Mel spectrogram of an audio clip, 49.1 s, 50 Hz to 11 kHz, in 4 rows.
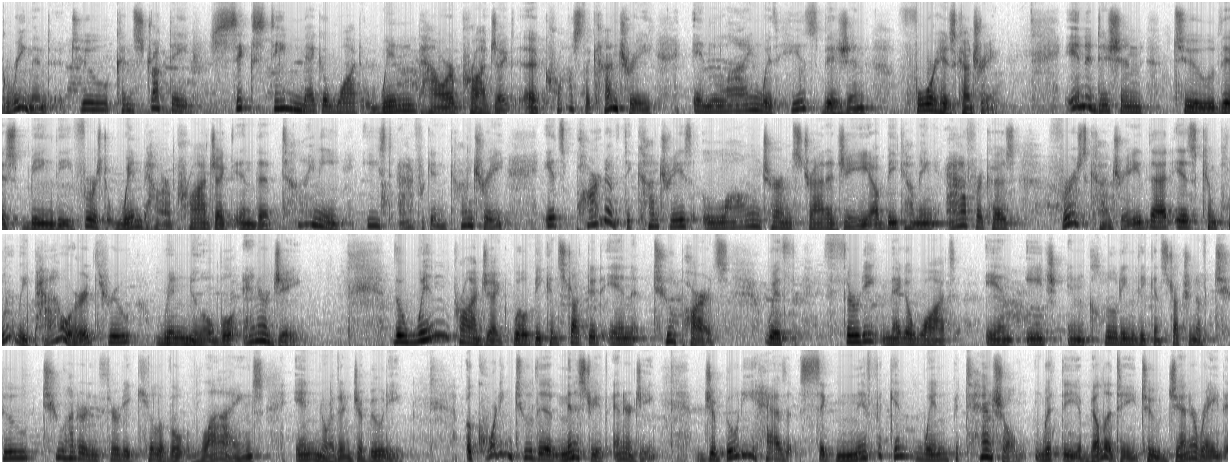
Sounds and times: Speech: 0:00.0 - 0:27.7, 0:28.3 - 0:49.1.

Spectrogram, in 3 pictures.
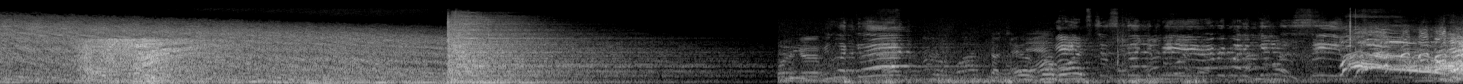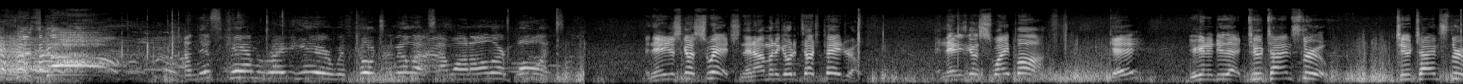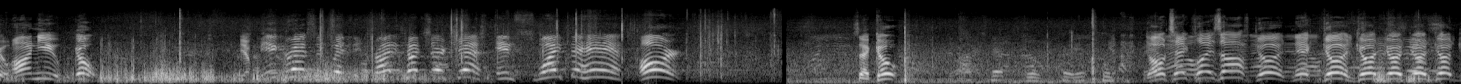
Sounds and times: Speech: 0:07.8 - 0:13.6, 0:16.1 - 0:20.4, 0:24.0 - 0:25.1, 0:31.6 - 0:36.1, 0:37.3 - 0:43.8.

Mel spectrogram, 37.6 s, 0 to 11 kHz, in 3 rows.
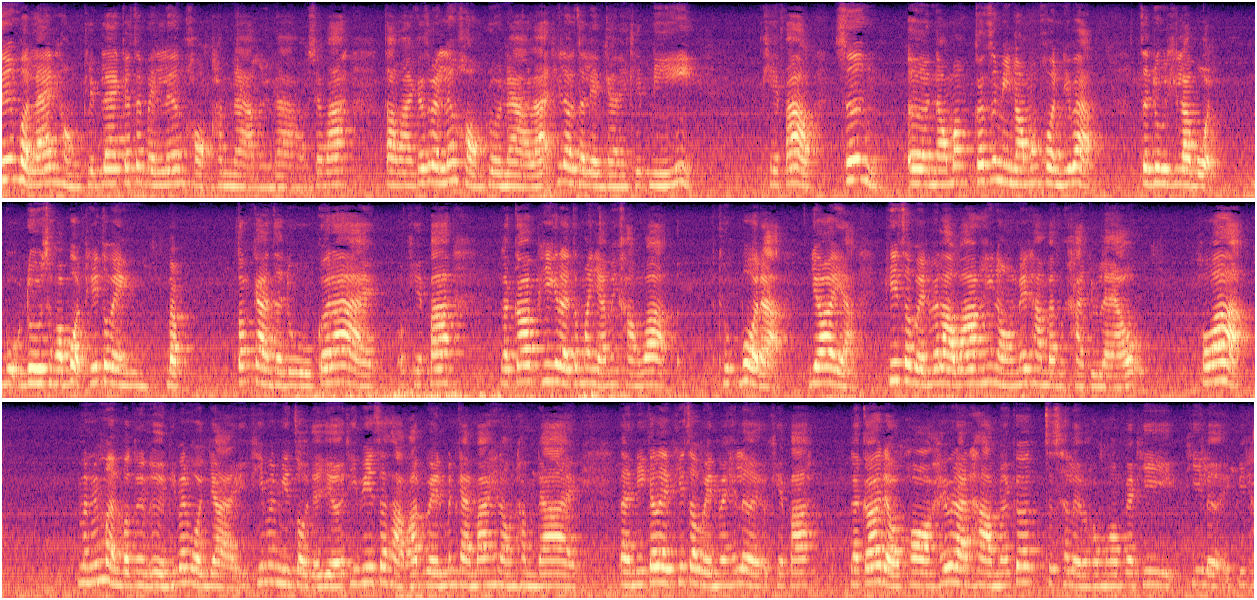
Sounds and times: Female speech, woman speaking: 0:00.0 - 0:07.0, 0:07.6 - 0:25.1, 0:25.8 - 0:37.5
Narration, monologue: 0:00.0 - 0:37.5.

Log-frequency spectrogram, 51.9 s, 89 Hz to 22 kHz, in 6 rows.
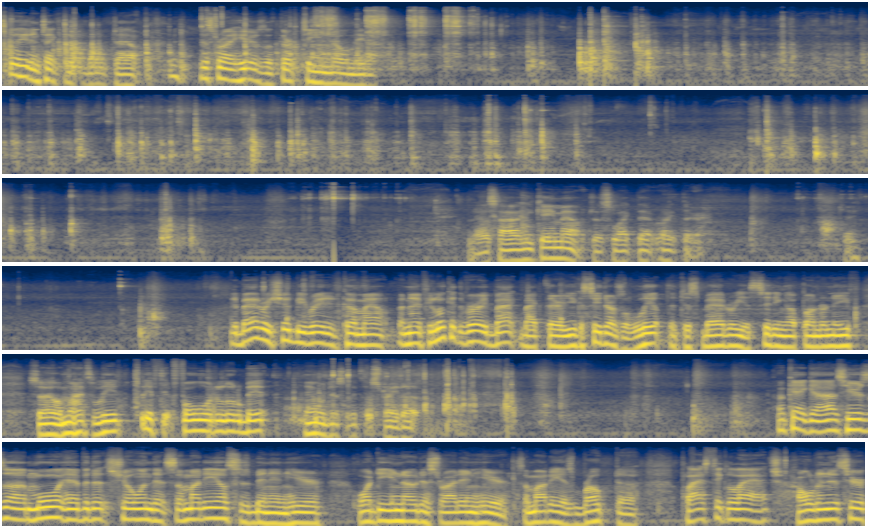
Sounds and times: Speech: 0:00.0 - 0:03.8, 0:22.0 - 0:24.4, 0:25.7 - 0:26.0, 0:28.2 - 0:38.9, 0:42.4 - 0:51.9.

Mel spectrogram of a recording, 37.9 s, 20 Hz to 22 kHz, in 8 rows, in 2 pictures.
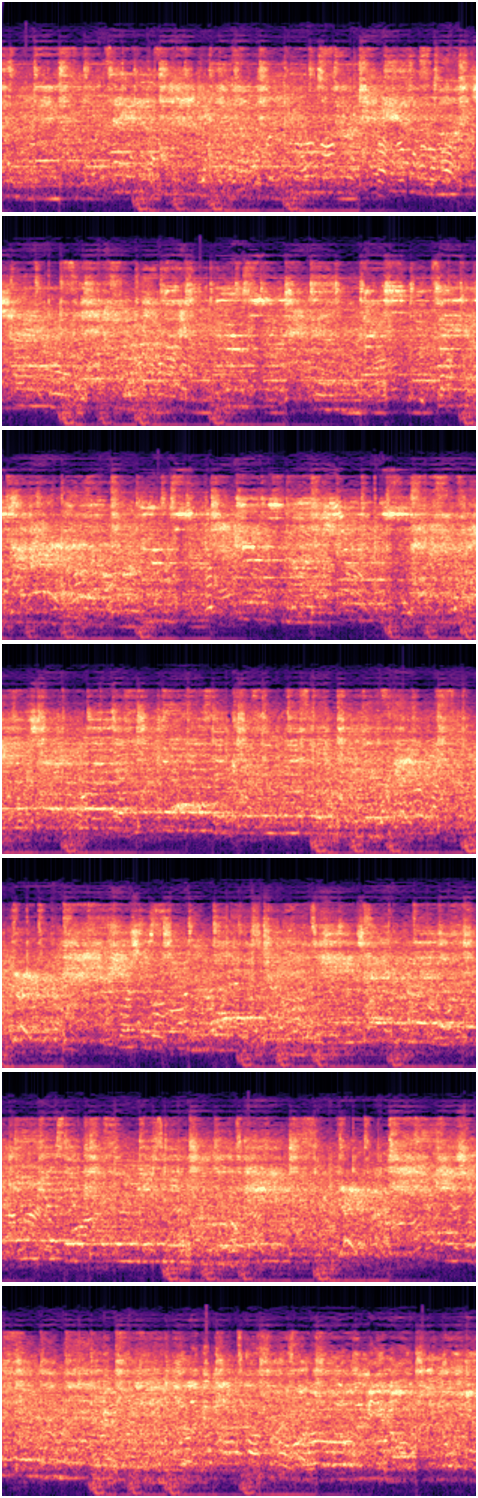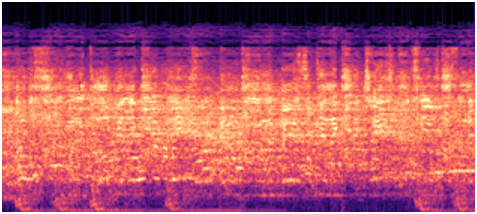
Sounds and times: Cheering: 0:00.0 - 0:37.9
Hip hop music: 0:00.0 - 0:37.9
Speech: 0:00.0 - 0:37.9.

